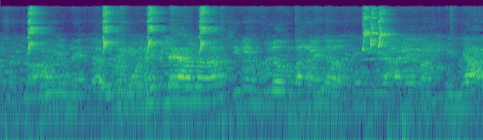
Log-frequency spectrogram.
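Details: Harsh, loud lovebird squawks in quick irregular bursts over continuous warbled chattering notes.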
